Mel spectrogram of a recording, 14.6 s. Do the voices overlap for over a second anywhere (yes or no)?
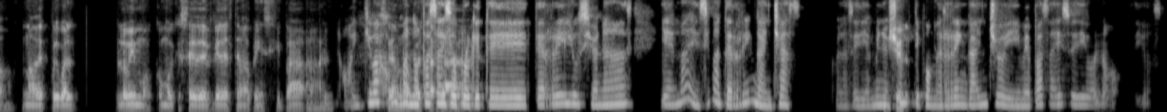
yes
